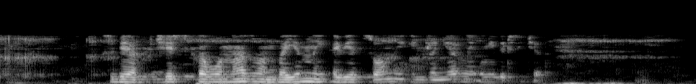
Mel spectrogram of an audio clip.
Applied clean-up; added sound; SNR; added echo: classical method WPE with log-MMSE.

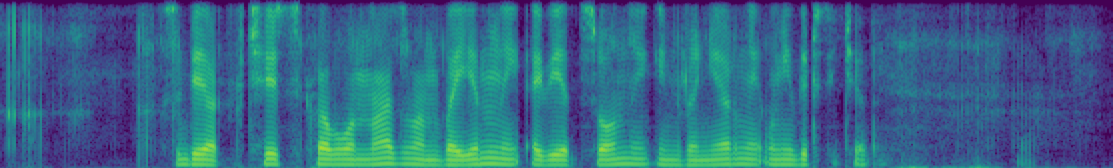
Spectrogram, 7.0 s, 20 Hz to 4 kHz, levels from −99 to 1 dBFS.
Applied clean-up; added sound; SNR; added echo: neural separator model SepFormer WHAMR!.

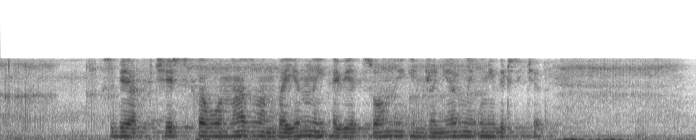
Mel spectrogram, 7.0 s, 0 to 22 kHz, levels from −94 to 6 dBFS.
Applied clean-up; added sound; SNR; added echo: none; Breathing; 12 dB; reverberation time 1.3 s.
